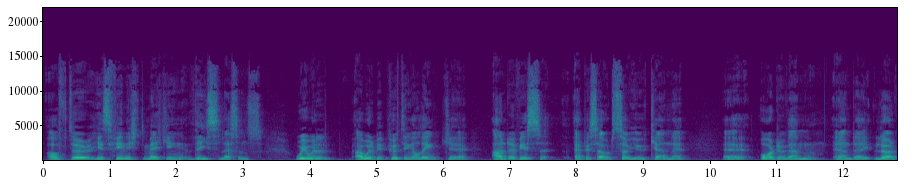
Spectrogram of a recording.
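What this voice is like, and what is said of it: Swedish accent in English. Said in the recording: “I'm Swedish and my accent was pretty thick, and I'm probably getting better at it. But you could definitely hear that I was born and raised in Sweden”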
